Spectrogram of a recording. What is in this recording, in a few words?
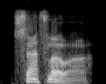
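"safflower", British English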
